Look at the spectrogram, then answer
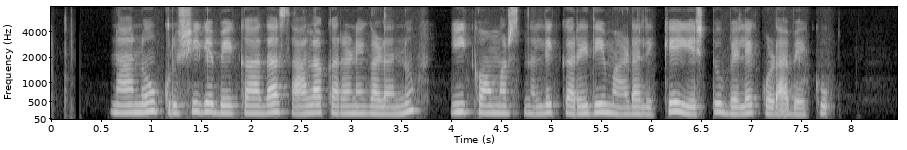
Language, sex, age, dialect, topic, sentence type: Kannada, female, 18-24, Coastal/Dakshin, agriculture, question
